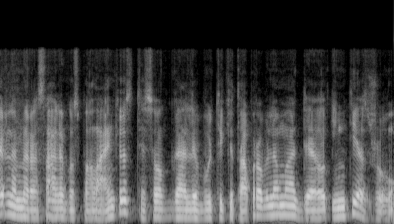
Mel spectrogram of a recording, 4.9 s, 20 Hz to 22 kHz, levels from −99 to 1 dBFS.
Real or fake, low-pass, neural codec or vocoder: fake; 9.9 kHz; vocoder, 22.05 kHz, 80 mel bands, WaveNeXt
